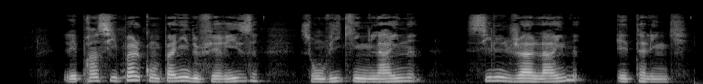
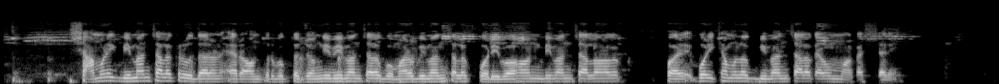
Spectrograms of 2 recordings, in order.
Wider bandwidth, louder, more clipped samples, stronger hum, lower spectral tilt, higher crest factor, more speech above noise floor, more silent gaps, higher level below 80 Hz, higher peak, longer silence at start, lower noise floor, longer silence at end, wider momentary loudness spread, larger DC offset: first, 11.5 kHz vs 7.6 kHz; second, -23 LUFS vs -17 LUFS; neither; neither; second, -4 dB/octave vs -6 dB/octave; about the same, 18 dB vs 16 dB; second, 34 dB vs 48 dB; neither; second, -66 dBFS vs -58 dBFS; second, -6 dBFS vs -2 dBFS; first, 0.65 s vs 0.05 s; second, -57 dBFS vs -65 dBFS; second, 0.2 s vs 0.95 s; first, 14 LU vs 9 LU; neither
